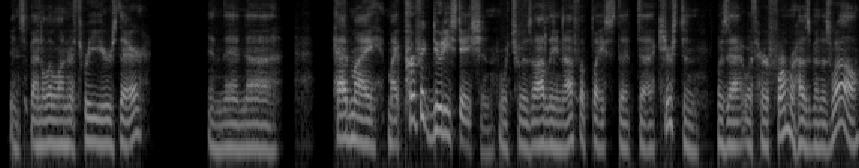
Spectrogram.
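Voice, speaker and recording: In an American accent, a man with a medium pitch and a somewhat breathy voice talks at a moderate pace with ordinary pitch variation, on a very clean recording with a silent background. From US Pacific Northwest (Vancouver, Washington; Eastern Oregon). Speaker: Gulf War veteran. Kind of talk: casual interview.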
